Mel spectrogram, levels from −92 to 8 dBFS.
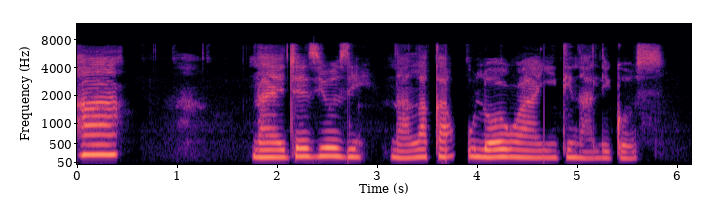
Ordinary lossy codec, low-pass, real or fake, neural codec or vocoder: AAC, 64 kbps; 7.2 kHz; real; none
